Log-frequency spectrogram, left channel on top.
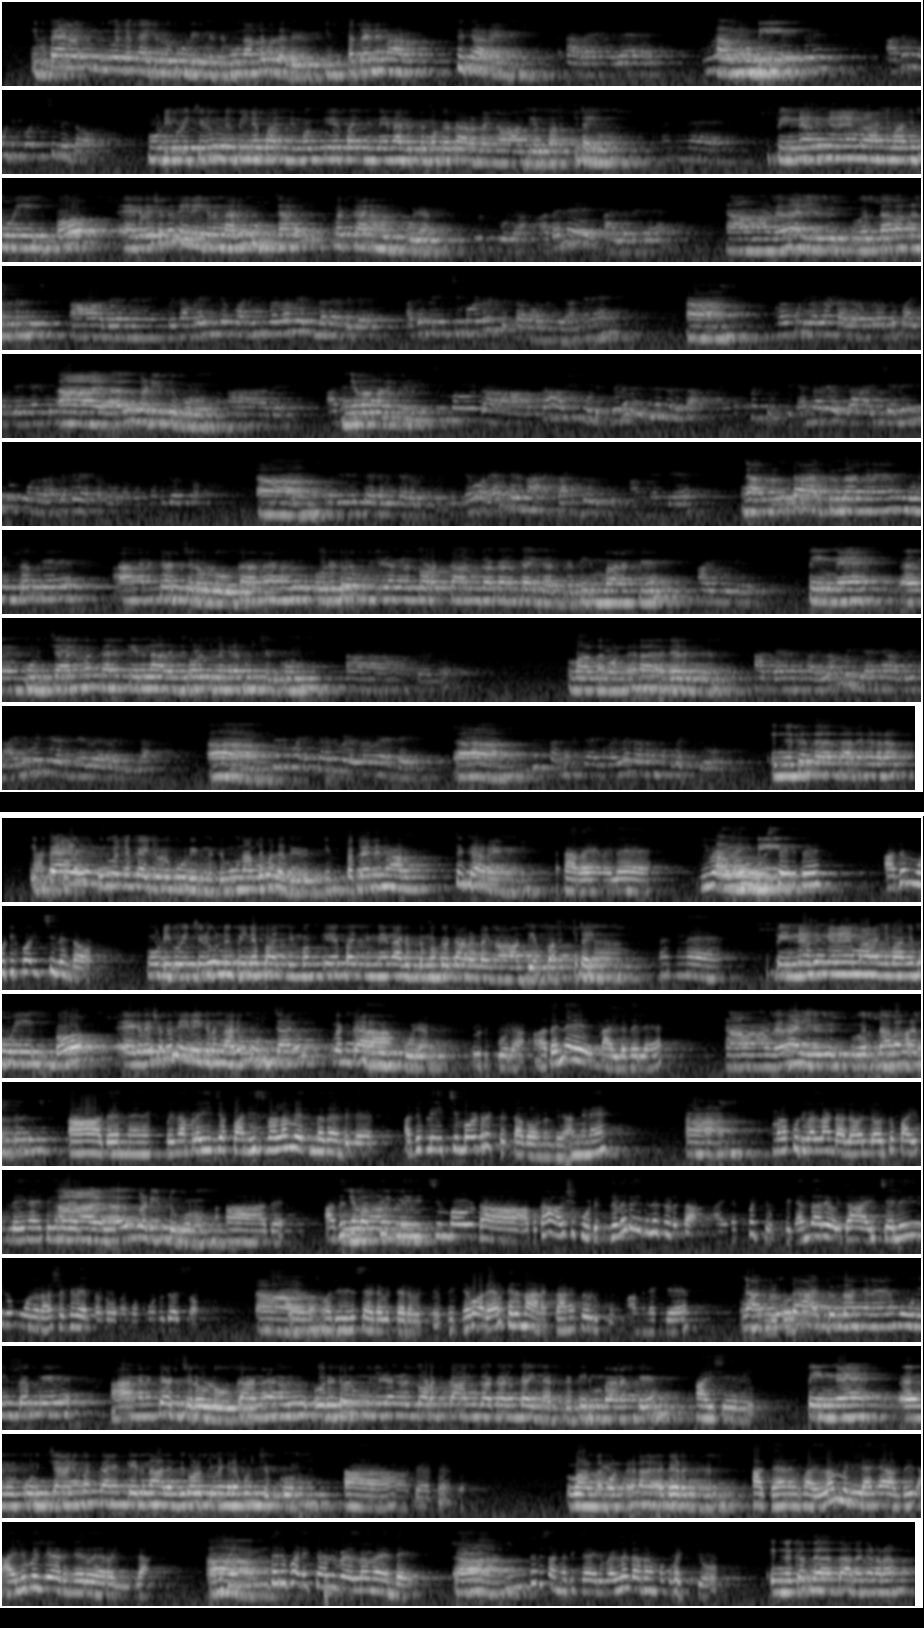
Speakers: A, on the right; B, on the right.
A: അങ്ങനെ
B: ഇപ്പൊ ഞങ്ങള്
A: കൊഴല്
B: മൂന്ന് കൊല്ലൊക്കെ ആയിട്ടുള്ളൂ കൂടിട്ട് എന്നിട്ട് മൂന്നാമത്തെ കൊല്ലാത് ഇപ്പൊ തന്നെ നാറെ <unintelligible>
A: കറയാണ് ല്ലേ ഈ വെള്ളം
B: മുടി
A: യൂസ് ചെയ്ത് അത് മുടി കൊയിച്ചില്ണ്ടോ
B: മുടികൊയിച്ചിലും ഉണ്ട് പിന്നെ പല്ലി മൊക്കെ പല്ല്മ്മേ നഖത്തുമൊക്കെ കറണ്ടായിരുന്നു ആദ്യം ഫസ്റ്റ് ടൈം
A: ആ അന്നെ
B: പിന്നെ അതിങ്ങനെ മാഞ്ഞു മാഞ്ഞു പോയി ഇപ്പൊ ഏകദേശമൊക്കെ ശരിയായിക്കണ് എന്നാലും കുടിച്ചാനും വെക്കാനും
A: ആ
B: ഒന്നും എടുക്കൂല
A: എടുക്കൂല അതന്നെ നല്ലതല്ലേ
B: ആ അതാ നല്ലത് വെറുതാ
A: ആ
B: വള്ളടുത്ത്
A: അതന്നെ ആ അതുതന്നെ ഇപ്പ നമ്മൾ ഈ ജപ്പാനീസ് വെള്ളം വരുന്നുന്നത് കണ്ടില്ലേ അത് ബ്ലീച്ചിങ് പൗഡർ ഇട്ടിട്ടാ തോന്നുന്നുണ്ട് അങ്ങനെ
B: ആ ആ
A: കുടിവെള്ളംണ്ടല്ലോ എല്ലോത്തു പൈപ്പ് ലൈനായിട്ടിങ്ങനെ
B: ആഹ്
A: വരുന്നത്
B: അത് ഇവിടെ ഇട്ടുക്കുണു
A: ആ അതെ അതെന്താ
B: ഇനി
A: മറ്റേ
B: വാണെങ്കി
A: ബ്ലീച്ചിങ്‌
B: എടു
A: പൗഡ ആ അമ്മക്ക് ആവശ്യ കൊടുക്കുന്ന ടൈമിലൊക്കെ എടുക്കാം അതിനൊക്കെ പറ്റും പിന്നെ എന്താറിയോ ഇതായ്ച്ചാല് ഒരു മൂന്ന് പ്രാവശ്യമൊക്കെ വരണ തോന്നുന്നു മൂന്ന് ദിവസം
B: ആഹ്
A: ആ ഒരു ദിവസം എട വിട്ട് ഇടപെട്ട് പിന്നെ കൊറെ ആൾക്കാര് നനക്കാനൊക്കെ എടുക്കും അങ്ങനെയൊക്കെ
B: ഞങ്ങളും
A: എല്ലോ-
B: താഴത്തുന്ന് അങ്ങനെ മൂന്നീസൊക്കെ
A: ആ
B: അങ്ങനൊക്കെ അടിച്ചലുള്ളൂ കാരണം ഞങ്ങള് ഒരു ഡ്രമ്മില് ഞങ്ങള് തൊടക്കാനും ഇതാക്കാനൊക്കെ അയി നടക്കുക തിരുമ്പാനൊക്കെ
A: അയിശരി
B: പിന്നെ കുടിച്ചാനും വെക്കാനൊക്കെ ഒരു നാലഞ്ച് കുടത്തിലിങ്ങനെ പിടിച്ചേക്കും
A: ആ അതെ അതെ അതെ പിന്നെ
B: വള്ളം കൊണ്ടാണ് ആകെ എടങ്ങേറ്
A: അതാണ് വെള്ളം ഇല്ലാഞ്ഞ അത് അയിലുംവല്ല്യ ടങ്ങേറ് വേറെല്ല നമുക്ക്
B: ആഹ്
A: എന്തൊരു പണിക്കാലും വെള്ളം വേണ്ടേ? ഏ
B: ആഹ്
A: എന്തൊരു സംഗതി ആയാലും വെള്ളല്ലാതെ നമുക്ക് പറ്റുമോ?
B: ഇങ്ങക്കെന്താ സാധാ കെണറാ?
